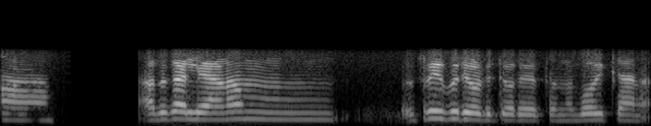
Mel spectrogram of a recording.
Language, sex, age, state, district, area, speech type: Malayalam, female, 30-45, Kerala, Kasaragod, rural, conversation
